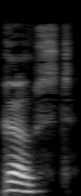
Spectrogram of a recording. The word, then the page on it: ghost: American English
